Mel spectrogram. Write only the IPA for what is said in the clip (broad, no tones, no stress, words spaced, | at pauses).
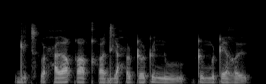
ɖit͡sʼuħɐːqɐː qʰudiħu ʈoʈʉ nu | ʈumoʈeʁʉ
